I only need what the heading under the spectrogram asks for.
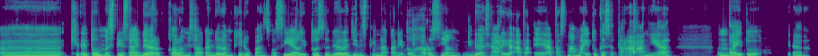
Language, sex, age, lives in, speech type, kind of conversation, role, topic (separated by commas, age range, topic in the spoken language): Indonesian, female, 25-29, Indonesia, conversation, unstructured, none, Apa yang kamu rasakan ketika mengalami diskriminasi berdasarkan agama?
